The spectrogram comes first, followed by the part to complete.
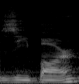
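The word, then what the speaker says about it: z̄: the conjugate z bar this is pronounced z bar and it's just a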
